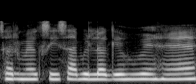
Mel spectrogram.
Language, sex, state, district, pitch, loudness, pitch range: Hindi, female, Jharkhand, Palamu, 240 Hz, -13 LUFS, 235-245 Hz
